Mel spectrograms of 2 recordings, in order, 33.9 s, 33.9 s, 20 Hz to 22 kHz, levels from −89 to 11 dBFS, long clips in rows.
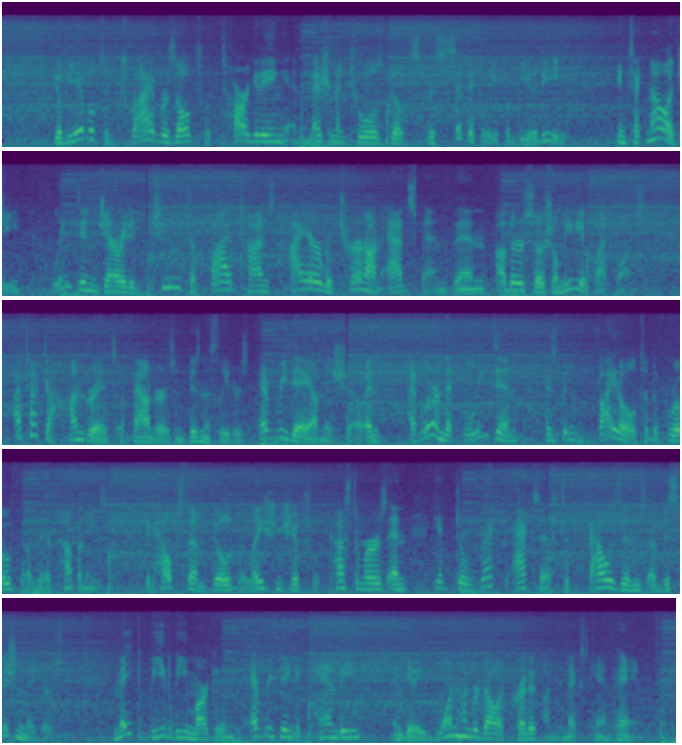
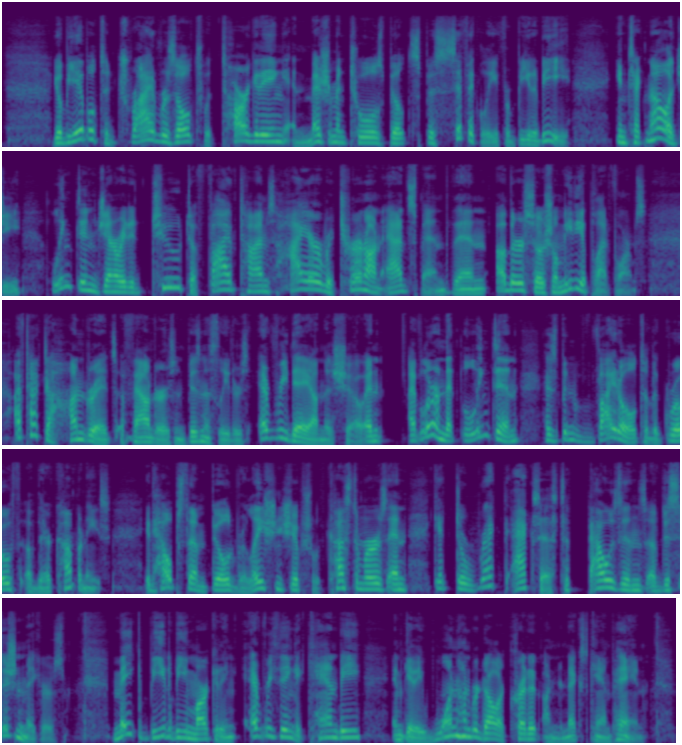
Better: second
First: hiss; loud; throughout; 9 dB below the speech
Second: none

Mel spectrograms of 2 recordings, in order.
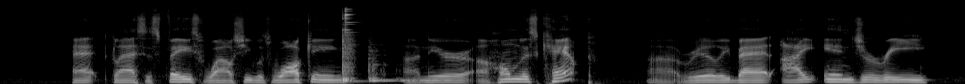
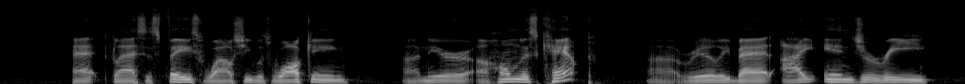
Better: second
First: clattering dishes; loud; at 3.5 s; peak 2 dB above the speech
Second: none

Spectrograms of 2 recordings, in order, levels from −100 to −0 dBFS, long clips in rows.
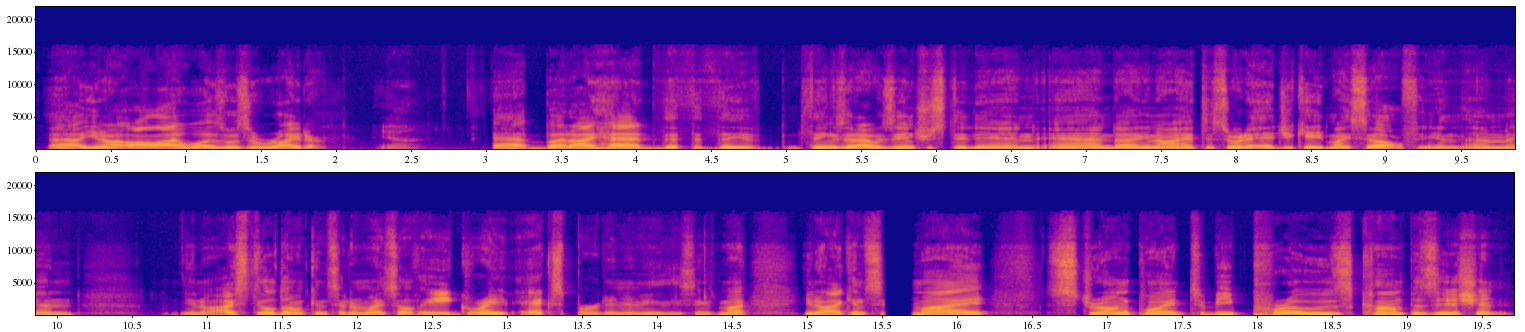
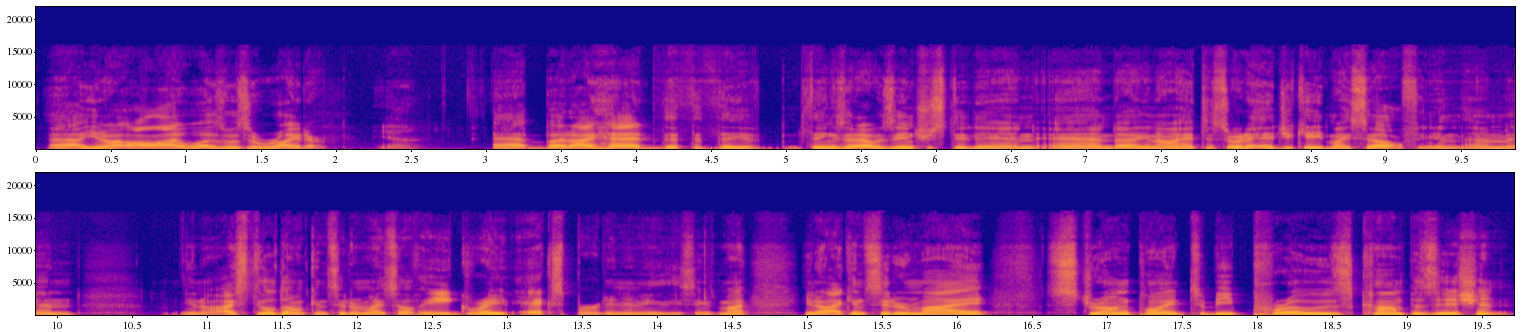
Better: second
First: audio cutting out; at 16 s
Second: none

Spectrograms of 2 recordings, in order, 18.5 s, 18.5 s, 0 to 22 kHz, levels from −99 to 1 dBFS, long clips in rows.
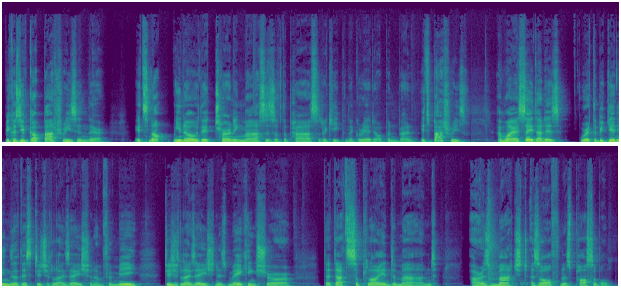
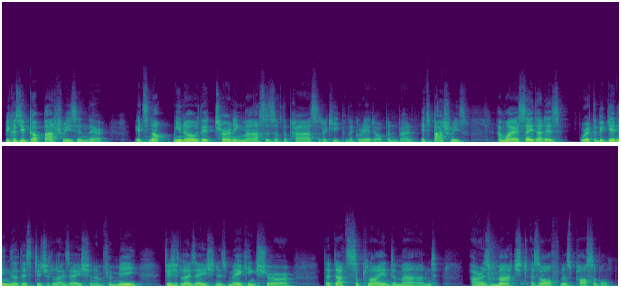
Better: first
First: none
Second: muffled; very; fading above 3 kHz

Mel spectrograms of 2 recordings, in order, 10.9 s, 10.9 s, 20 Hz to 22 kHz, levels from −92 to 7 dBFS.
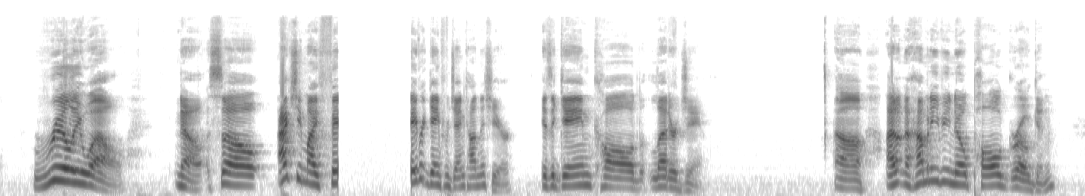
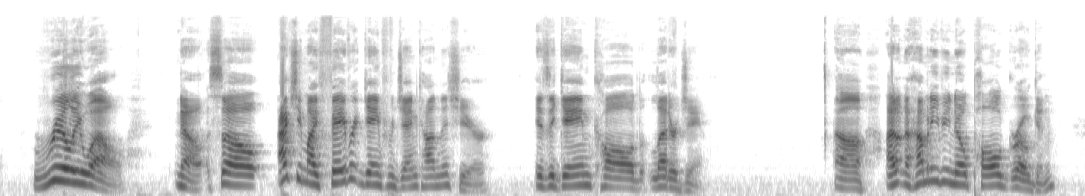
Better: second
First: audio freezing; at 3.5 s for 0.5 s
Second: none

